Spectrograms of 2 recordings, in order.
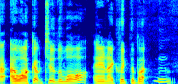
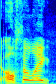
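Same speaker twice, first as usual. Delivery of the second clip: ordinary talk, nothing marked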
